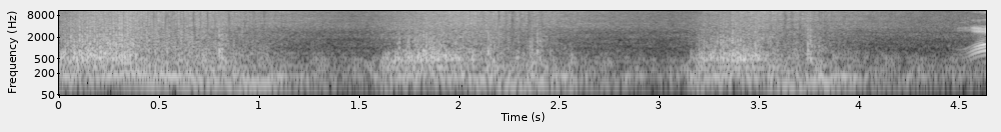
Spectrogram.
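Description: A Yamaha RoyalStar 1300 V4 motorcycle, recently running rich and still popping slightly, revs up loudly three times in succession, each deep throttle blip rising and falling close by with low rumbling between.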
